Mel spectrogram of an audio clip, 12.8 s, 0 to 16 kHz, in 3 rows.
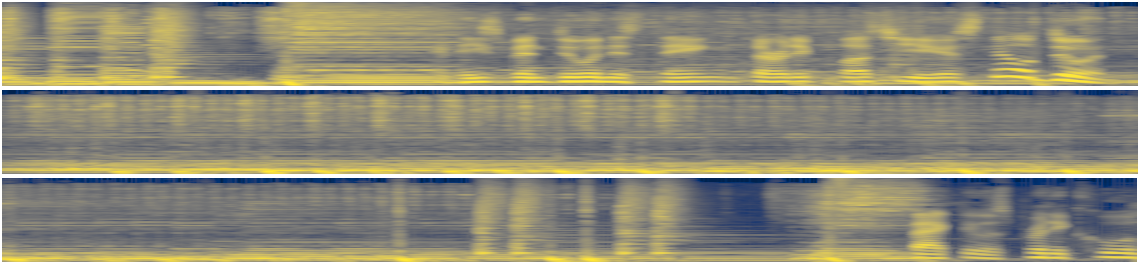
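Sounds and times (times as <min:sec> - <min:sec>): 
lively zydeco song: 0:00.0 - 0:12.1
thumping bass line: 0:00.0 - 0:12.1
bright continuous scraping rhythm: 0:00.0 - 0:12.2
speech: 0:01.7 - 0:04.3, 0:12.0 - 0:12.7
sharp percussive hits: 0:04.2 - 0:12.0.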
